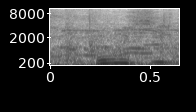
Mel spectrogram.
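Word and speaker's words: Fuxi: Veg says, how do you pronounce Fuji? Is it essentially Fushi? Oh, Fushi. Yeah, that would be... I thought about pronouncing that way because that would be the Portuguese pronunciation as well. Yeah, so it's Fushi.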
